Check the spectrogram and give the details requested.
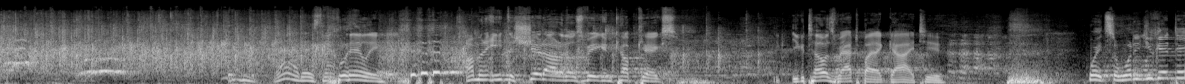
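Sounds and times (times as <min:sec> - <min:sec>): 
crowd applause: 0:00.0 - 0:08.4
laughter: 0:02.2 - 0:10.8
speech: 0:02.3 - 0:07.0, 0:07.9 - 0:09.6, 0:10.9 - 0:11.8.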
